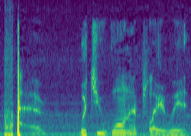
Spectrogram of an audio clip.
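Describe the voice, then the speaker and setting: A man co-hosting a gaming livestream in casual chat over an online voice call, halting and slangy, his voice choppy and cutting out mid-sentence. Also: medium pitch, very noisy. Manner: halting, restarts often, slangy.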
